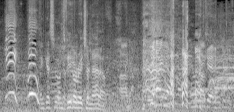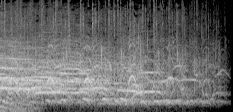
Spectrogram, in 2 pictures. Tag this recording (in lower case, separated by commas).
whoop, speech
